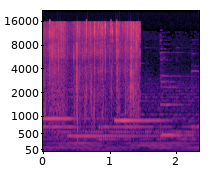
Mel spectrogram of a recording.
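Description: Background music of slow, sustained notes, over the crackling of bubble wrap and packing tape being picked at by hand. The crackling stops abruptly about one and a half seconds in, leaving only the music.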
